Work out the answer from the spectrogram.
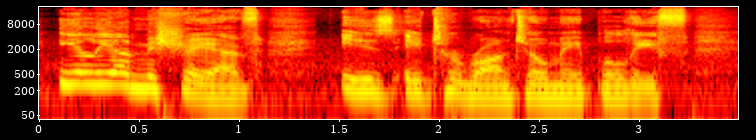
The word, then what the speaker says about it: Mikheyev: So it's kind of like a Mikheyev kind of sound. To me, it kind of feels like the K actually translates to an S sound.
